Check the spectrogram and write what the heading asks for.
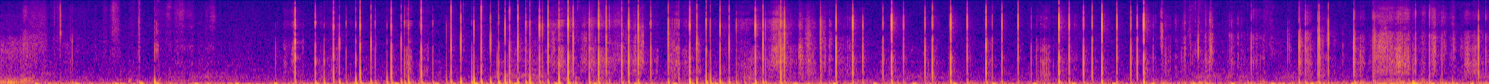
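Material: Plastic.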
